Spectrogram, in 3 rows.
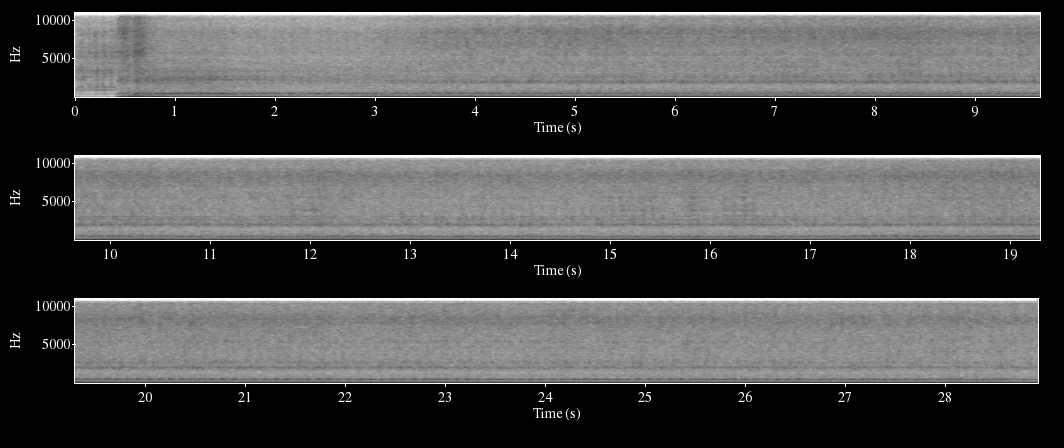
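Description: BMW E92 M3's S65 4.0-litre V8 cold-starting through the M Performance exhaust. It catches about half a second in, flares briefly, then settles into a steady cold idle.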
